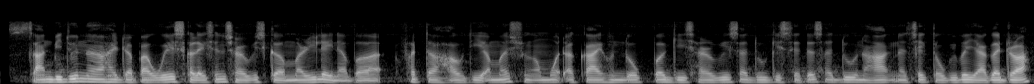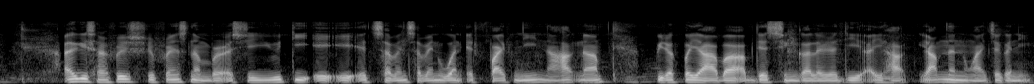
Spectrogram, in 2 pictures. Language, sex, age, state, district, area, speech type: Manipuri, male, 18-30, Manipur, Chandel, rural, read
